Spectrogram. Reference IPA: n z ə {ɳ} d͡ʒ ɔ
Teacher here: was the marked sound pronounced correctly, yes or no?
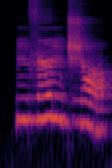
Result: no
